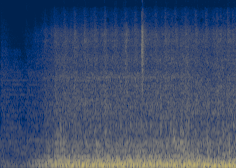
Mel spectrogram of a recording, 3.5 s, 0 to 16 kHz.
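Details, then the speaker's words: 1967 C60 on C30 frame V8 with new Edelbrock carburetor, new plugs and wires, starting outdoors: catches quickly and settles into a lumpy idle with an uneven stumble, a misfire; owner suspects a burnt spark plug wire. "It runs pretty good. It does have that misfire. Pretty sure it's a burnt spark plug wire, because it's got brand new plugs, brand new wires"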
